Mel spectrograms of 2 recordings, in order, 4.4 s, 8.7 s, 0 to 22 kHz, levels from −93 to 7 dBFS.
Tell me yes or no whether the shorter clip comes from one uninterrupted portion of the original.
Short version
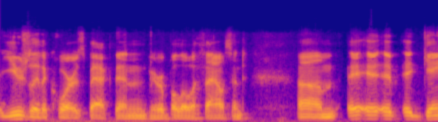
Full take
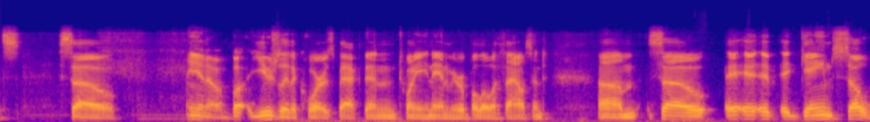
no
